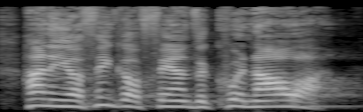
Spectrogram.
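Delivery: put-on, loud, carrying public-address style call. Husband retells calling out to his wife with people around, retelling a loud call-out. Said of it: "in a loud voice that could be easily heard".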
